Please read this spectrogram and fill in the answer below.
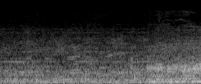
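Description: Busy airport terminal ambience: a murmur of background voices over a low rumbling hum, growing louder about one and a half seconds in.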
